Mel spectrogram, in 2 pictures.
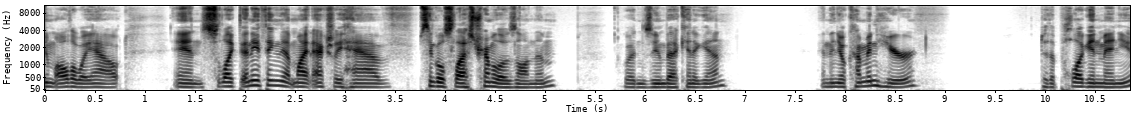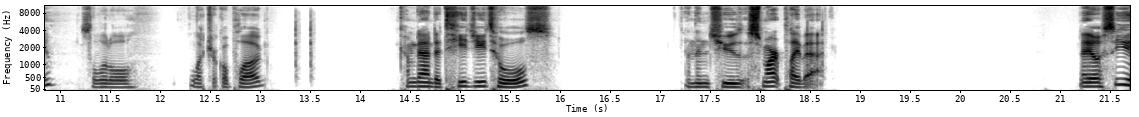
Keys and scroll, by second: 6.0 super+=.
